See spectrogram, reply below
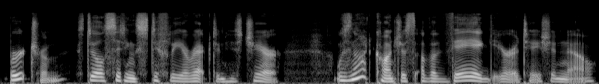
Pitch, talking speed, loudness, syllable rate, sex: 155 Hz, 160 wpm, -21 LUFS, 4.8 syllables/s, female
